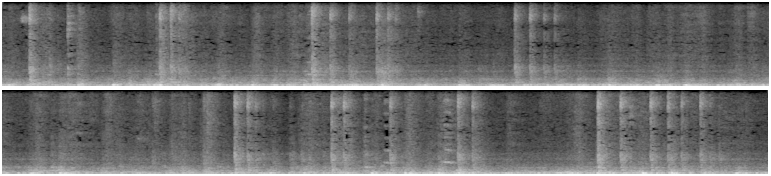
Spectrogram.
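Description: Passenger train running, heard from its last carriage: a steady rumble of the wheels and running gear with irregular clacks and rattles from the wheels on the track.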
